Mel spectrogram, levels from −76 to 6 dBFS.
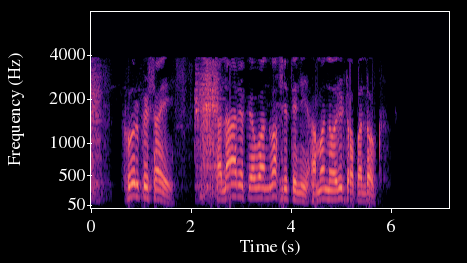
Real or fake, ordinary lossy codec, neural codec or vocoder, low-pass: real; AAC, 16 kbps; none; 7.2 kHz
